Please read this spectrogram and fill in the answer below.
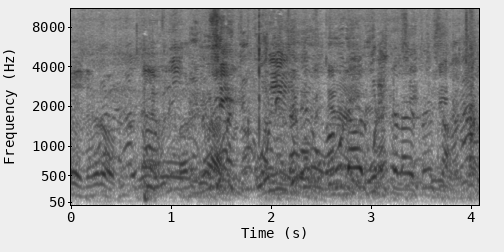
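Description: Several people talking at once close by, an overlapping chatter of voices in Spanish.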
